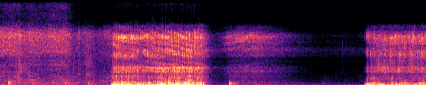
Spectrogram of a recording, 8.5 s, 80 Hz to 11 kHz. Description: Here's my 6 month old Cane Corso snoring on the couch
